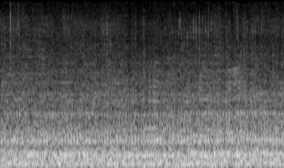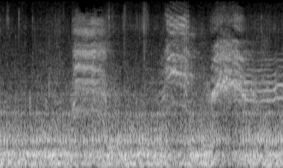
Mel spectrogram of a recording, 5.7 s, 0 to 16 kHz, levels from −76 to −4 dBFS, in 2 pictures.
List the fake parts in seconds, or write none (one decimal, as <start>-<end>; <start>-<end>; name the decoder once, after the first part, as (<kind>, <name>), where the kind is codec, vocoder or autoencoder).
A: 0.0-5.7 (vocoder, Vocos)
